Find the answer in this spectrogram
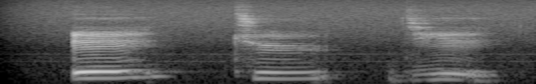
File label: "Etudier", french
